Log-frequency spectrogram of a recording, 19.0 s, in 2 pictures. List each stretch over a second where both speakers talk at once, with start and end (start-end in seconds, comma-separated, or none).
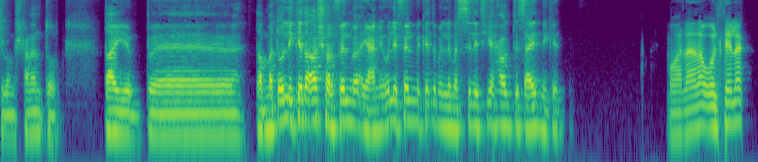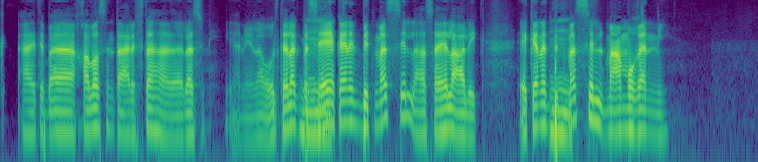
none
